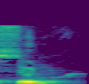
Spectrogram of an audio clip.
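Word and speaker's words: soon (σύν): When he uses the word together with, okay, together with, or together, it's a little Greek word that we would pronounce in English. We'd pronounce it soon.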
